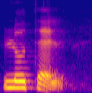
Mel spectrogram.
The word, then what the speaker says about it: hôtel: histoire czy hotel, gdzie powiemy odpowiednio l'histoire i l'hôtel. Dzieje się tak, ponieważ w wyrazach histoire i hotel mamy tak zwane h muet, czyli h nieme, a w przypadku n jest to h aspiré, czyli h przydechowe.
